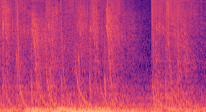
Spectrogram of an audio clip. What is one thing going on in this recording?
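A laser gun fires in quick zaps.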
